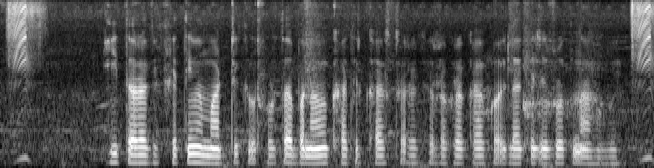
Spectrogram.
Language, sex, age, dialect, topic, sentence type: Bhojpuri, male, 25-30, Western, agriculture, statement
